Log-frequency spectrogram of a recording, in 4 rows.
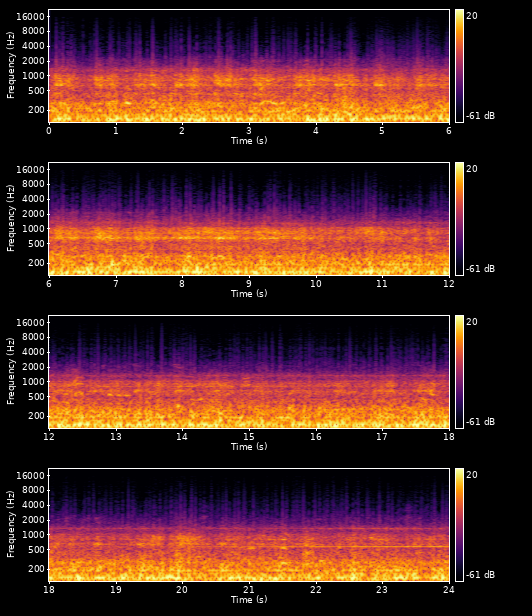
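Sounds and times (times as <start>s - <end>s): faint steady hum: 0.0s - 24.0s
train cabin low rumble: 0.0s - 24.0s.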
